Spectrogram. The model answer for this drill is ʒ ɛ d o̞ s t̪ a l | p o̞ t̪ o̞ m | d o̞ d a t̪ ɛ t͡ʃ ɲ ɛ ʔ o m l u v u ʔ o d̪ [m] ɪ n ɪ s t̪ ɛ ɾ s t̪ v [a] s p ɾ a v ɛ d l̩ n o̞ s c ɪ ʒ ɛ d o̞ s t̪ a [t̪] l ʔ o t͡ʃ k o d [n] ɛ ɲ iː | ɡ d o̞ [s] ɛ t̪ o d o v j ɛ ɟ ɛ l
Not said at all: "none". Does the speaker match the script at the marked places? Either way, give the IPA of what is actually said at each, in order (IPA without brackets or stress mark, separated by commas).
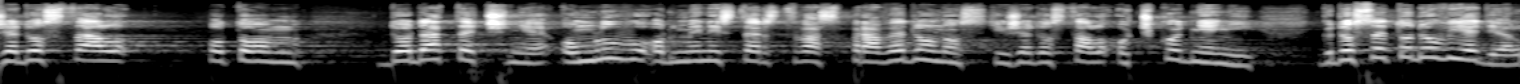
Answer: m, a, none, ɲ, s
